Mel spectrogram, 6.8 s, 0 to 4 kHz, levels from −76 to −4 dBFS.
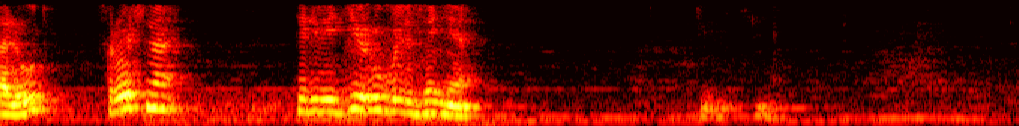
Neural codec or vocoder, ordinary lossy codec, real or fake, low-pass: none; AAC, 24 kbps; real; 3.6 kHz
